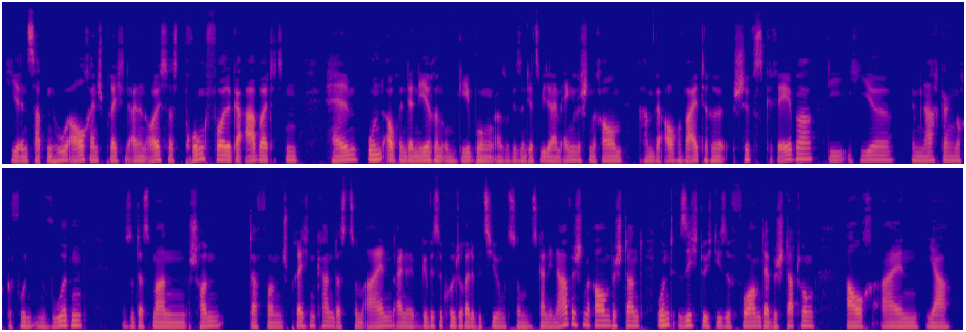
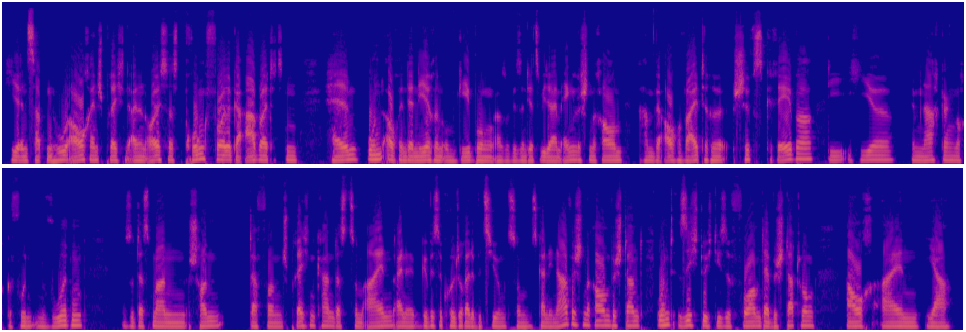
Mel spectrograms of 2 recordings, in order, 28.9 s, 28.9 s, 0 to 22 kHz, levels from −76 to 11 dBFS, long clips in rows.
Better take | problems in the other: first | distortion; slight; 5% of the sound clipped

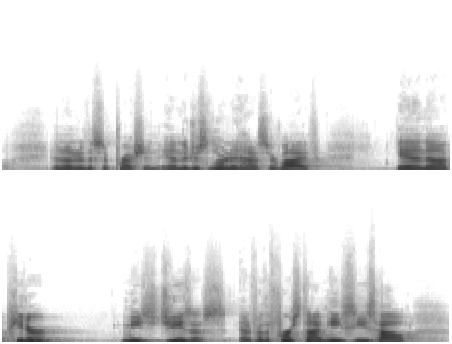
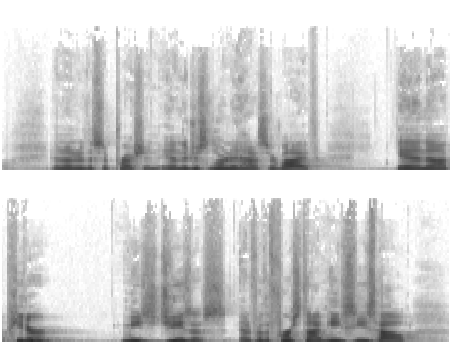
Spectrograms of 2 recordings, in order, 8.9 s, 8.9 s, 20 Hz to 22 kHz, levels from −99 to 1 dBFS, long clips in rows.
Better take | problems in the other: second | muffled; slightly; fading above 3 kHz

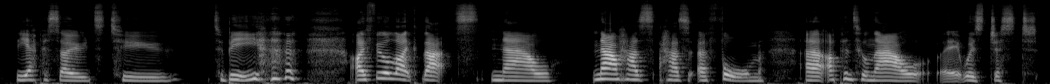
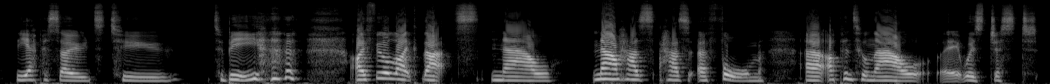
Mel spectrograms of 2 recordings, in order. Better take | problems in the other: first | distortion; slight; 1.2% of the sound clipped

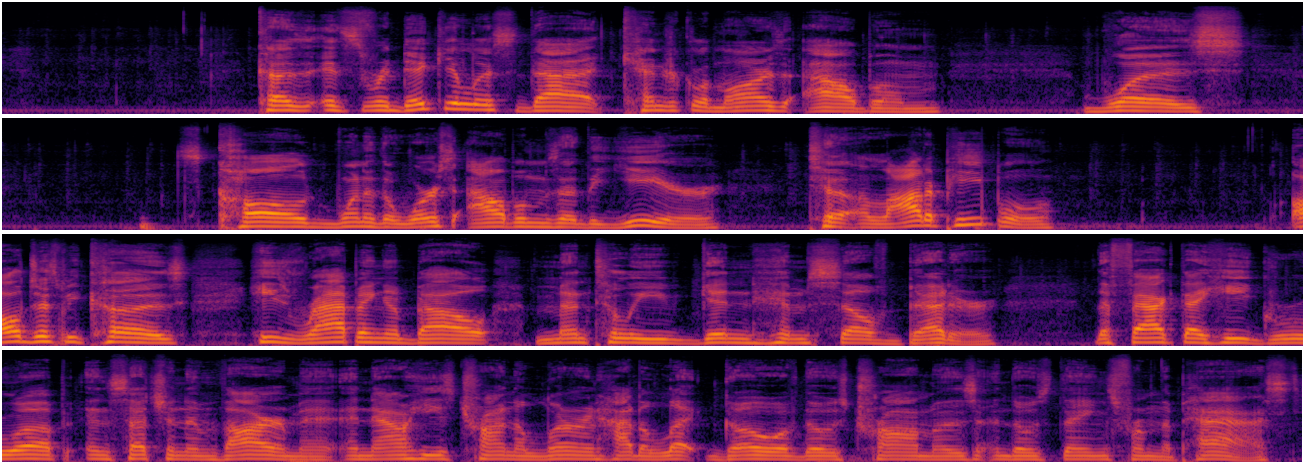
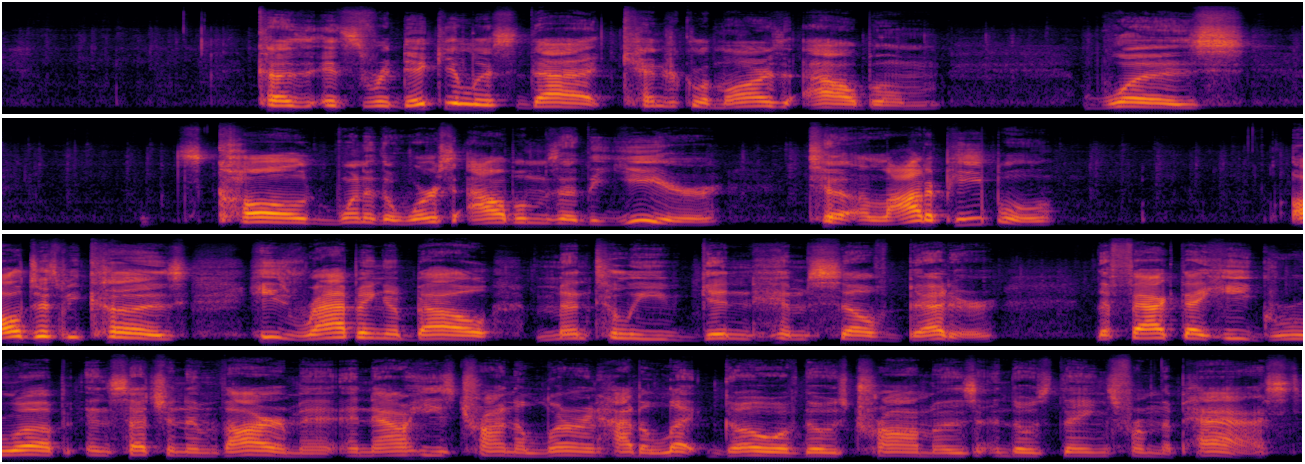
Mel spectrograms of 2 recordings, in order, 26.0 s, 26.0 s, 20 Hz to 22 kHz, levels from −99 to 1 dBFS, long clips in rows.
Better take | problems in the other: first | thin; very; fading below 350 Hz

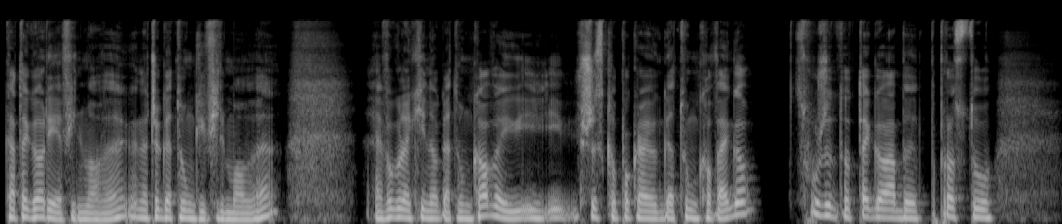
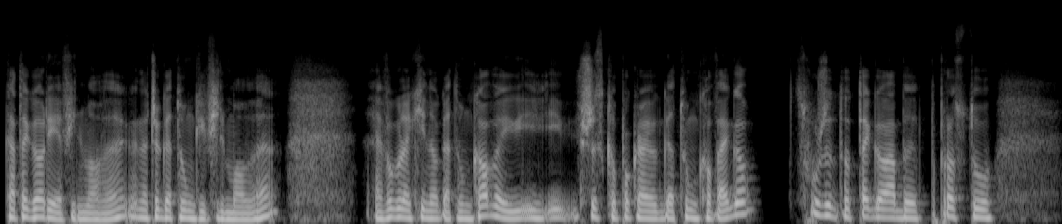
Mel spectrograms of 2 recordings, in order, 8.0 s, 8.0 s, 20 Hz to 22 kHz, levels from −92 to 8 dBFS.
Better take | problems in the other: first | muffled; slightly; fading above 3.5 kHz

